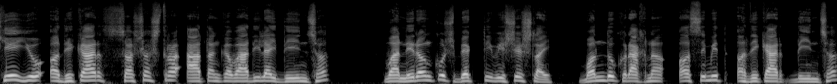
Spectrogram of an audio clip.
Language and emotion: Nepali, neutral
